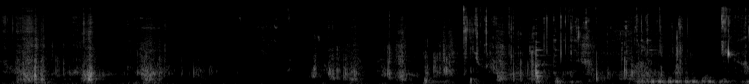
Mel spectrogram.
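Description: Close-up chewing of crisp round sandwich biscuits: irregular crunches as the biscuit is ground between the teeth, with a sharper, louder crunch near the end.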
